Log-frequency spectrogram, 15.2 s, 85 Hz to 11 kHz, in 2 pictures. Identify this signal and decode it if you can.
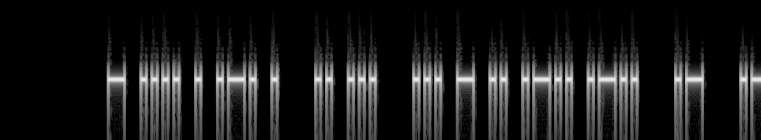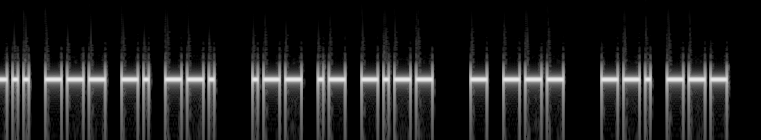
Morse code, heard as a keyed tone, about 22 wpm, 700 Hz. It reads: THERE IS STILL A LONG WAY TO GO
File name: practice / 22wpm / Sets of 8 Words - 22wpm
